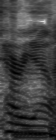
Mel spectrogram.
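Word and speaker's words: Tauriel: I'm like, Talia. It's pronounced Tariel.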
